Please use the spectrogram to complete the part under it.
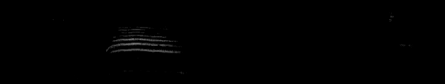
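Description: A single cat meow, clear and fairly close, rising and falling over about a second, with faint rustles and a short breathy sound before and after it.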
